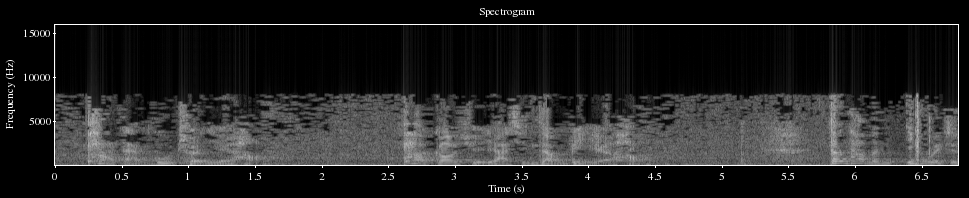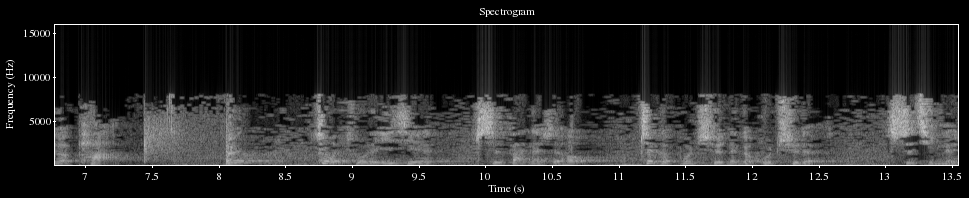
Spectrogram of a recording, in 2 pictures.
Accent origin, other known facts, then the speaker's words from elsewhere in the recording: Taiwan; 你看我们台湾人跟那些北方人比啊，我们的皮肤底下那层脂肪就是这样比较厚一点松松的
